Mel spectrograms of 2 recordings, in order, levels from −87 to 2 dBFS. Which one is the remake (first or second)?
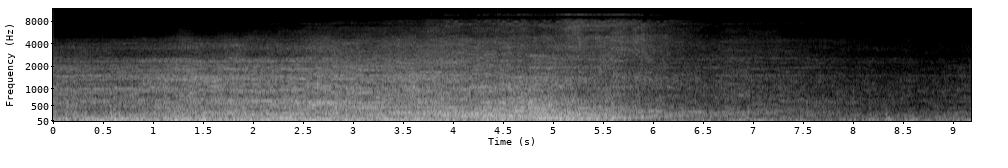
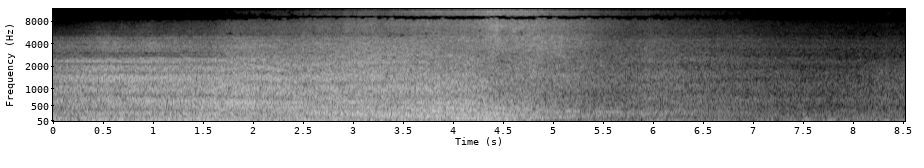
first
